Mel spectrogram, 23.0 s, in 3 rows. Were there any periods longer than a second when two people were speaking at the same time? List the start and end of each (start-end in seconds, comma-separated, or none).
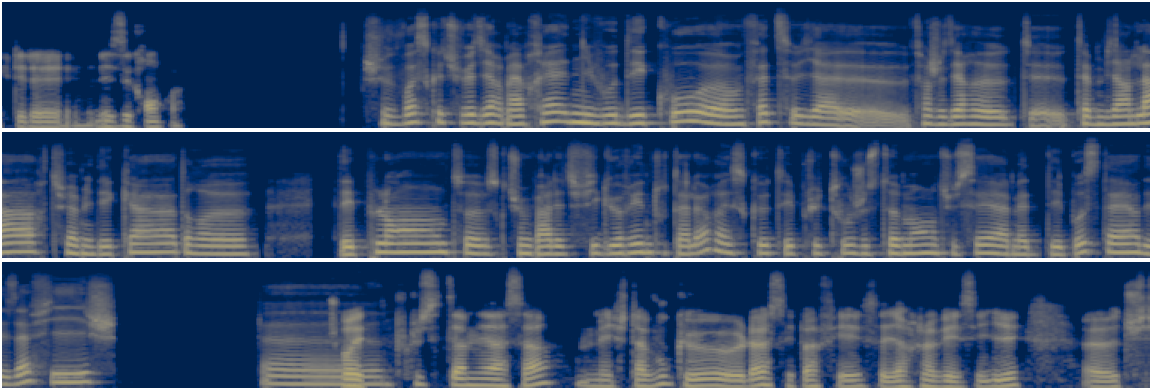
none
